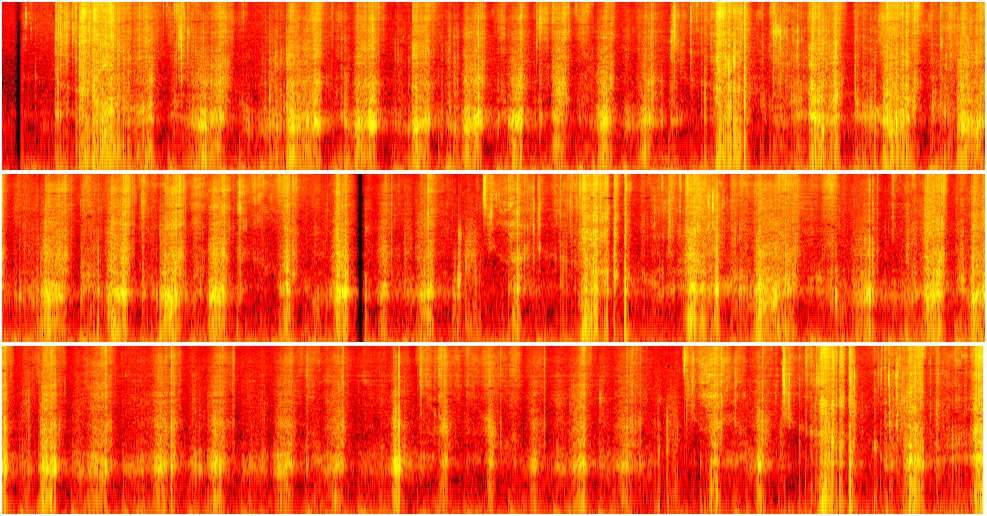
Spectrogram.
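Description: Close-up crunching as a person bites into and chews a crunchy green-coated bar, with many sharp crunches in quick succession.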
